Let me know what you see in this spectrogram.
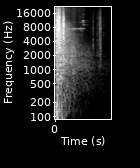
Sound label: STEN MK2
